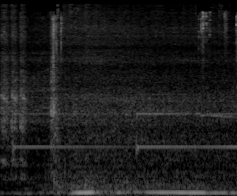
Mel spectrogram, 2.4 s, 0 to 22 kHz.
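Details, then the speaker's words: 2005 Dodge Ram 4.7 V8 idling with a deep, uneven, lumpy rumble after clear-flood: constant cylinder 3 misfire at idle, persisting despite coil and injector already replaced. "so what we're gonna do first is just do a clear flood and we're gonna listen to the engine so that sounded like a little bit of a misfire to me"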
